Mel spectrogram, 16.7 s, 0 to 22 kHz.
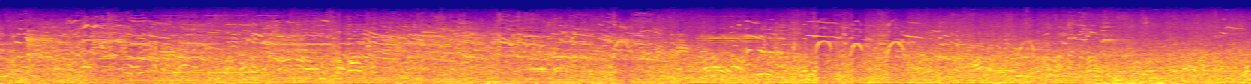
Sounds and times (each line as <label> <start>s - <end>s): seagulls being fed 0.0s - 16.6s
